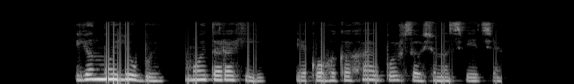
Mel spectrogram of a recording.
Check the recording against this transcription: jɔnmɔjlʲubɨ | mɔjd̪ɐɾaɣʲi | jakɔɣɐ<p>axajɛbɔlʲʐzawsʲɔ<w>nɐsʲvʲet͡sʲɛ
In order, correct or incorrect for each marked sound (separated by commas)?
incorrect, incorrect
